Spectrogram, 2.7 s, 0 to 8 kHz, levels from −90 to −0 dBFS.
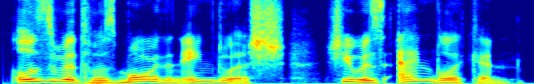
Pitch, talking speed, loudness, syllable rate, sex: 190 Hz, 155 wpm, -18 LUFS, 6.3 syllables/s, female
